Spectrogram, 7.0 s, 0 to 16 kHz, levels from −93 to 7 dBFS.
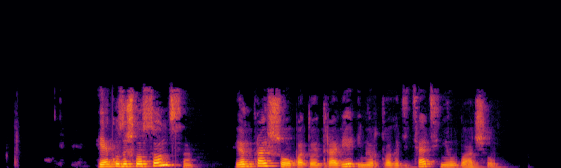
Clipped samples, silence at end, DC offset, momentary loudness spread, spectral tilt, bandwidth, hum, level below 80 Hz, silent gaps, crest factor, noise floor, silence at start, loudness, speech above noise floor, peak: under 0.1%; 0.8 s; under 0.1%; 15 LU; -5 dB/octave; 8 kHz; none; -60 dBFS; none; 16 dB; -81 dBFS; 1.25 s; -16 LUFS; 65 dB; -2 dBFS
